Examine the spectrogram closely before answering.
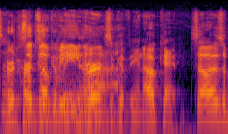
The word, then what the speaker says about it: Herzegovina: How do you pronounce it? Herzegovina.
